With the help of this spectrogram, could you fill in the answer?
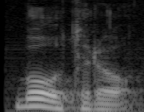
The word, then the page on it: botro: dialettale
